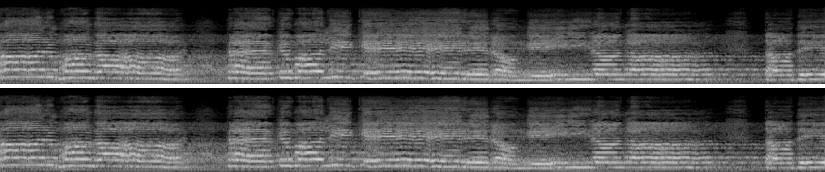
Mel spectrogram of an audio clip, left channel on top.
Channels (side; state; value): both; identical; correlation 1.00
